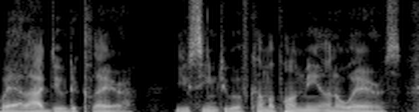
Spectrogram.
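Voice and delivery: put-on very low, hushed old Southern gentleman voice. Voicing Strahd as he is come upon unawares: Strahd as old southern gentleman. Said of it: "sounding like an old southern gentleman".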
